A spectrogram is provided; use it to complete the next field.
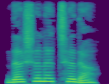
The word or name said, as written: ದಶನಚ್ಛದ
